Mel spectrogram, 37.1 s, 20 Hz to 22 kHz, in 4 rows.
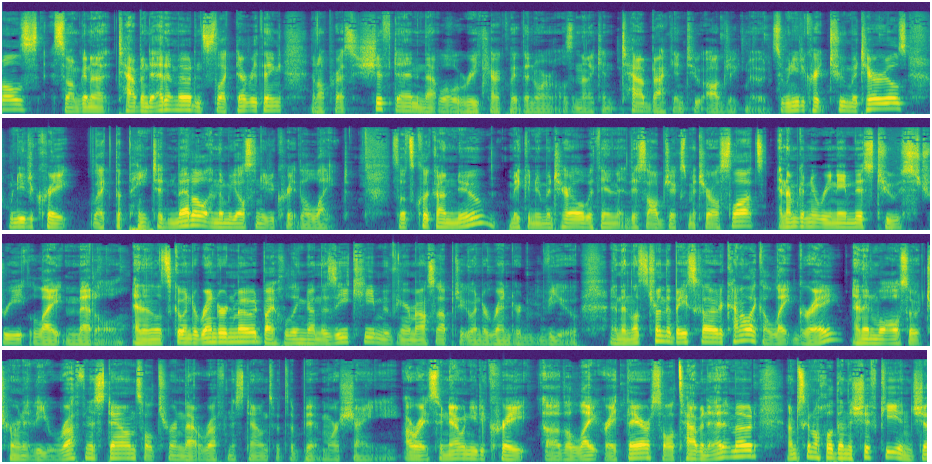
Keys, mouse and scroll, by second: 0.2-1.5 scroll up 1, 1.5 a, 2.7 shift+n, 3.3 scroll down 2, 3.5-6.1 middle drag, 6.1 Tab, 6.6-7.7 middle drag, 7.7 scroll up 1, 7.8-13.1 middle drag, 13.1-16.3 drag, 16.5 click, 16.7 click, 19.3 shift+middle click, 19.6 scroll down 1, 19.8 middle click, 20.3-21.3 scroll down 1, 21.3 z, 23.0 shift+middle click, 23.7-24.0 scroll down 8, 24.0-24.9 scroll up 1, 24.9 click, 27.9-29.1 scroll down 6, 29.1 click, 29.8-31.4 drag, 31.4-32.8 middle drag, 32.8 scroll up 2, 33.0 middle click, 33.6 scroll down 3, 33.8 middle click, 34.0 Tab, 34.2-34.9 scroll up 3, 34.5 shift+middle click, 35.1 middle click, 35.7 right click, 36.6 shift+right click.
